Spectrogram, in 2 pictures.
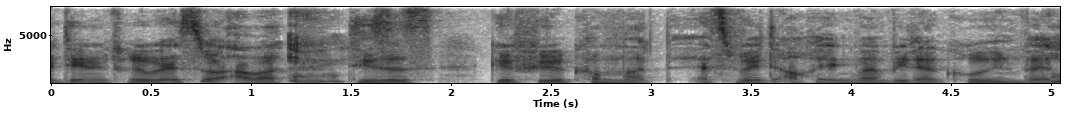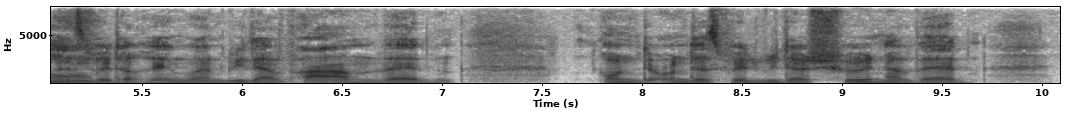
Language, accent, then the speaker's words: German; Hamburg, Germany; Wir kommen aus Hamburg, Annika und ich.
